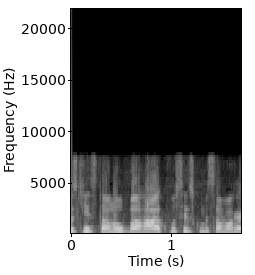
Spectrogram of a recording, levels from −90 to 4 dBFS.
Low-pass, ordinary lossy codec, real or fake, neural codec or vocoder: none; none; real; none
